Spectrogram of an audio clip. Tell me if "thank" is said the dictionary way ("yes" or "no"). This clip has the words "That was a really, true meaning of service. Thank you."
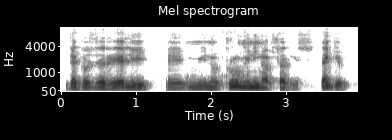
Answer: no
